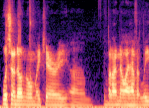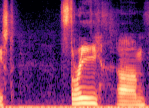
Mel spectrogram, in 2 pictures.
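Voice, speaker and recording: Audible room echo surrounds a man with an American accent. He talks at a fairly slow pace with ordinary pitch variation. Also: medium pitch for a man. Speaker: hiking vlogger. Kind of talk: casual vlog monologue. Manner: mumbling at times; hesitant, many fillers.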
